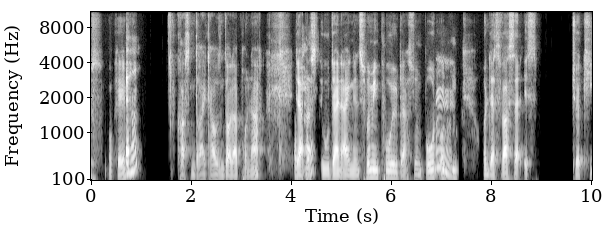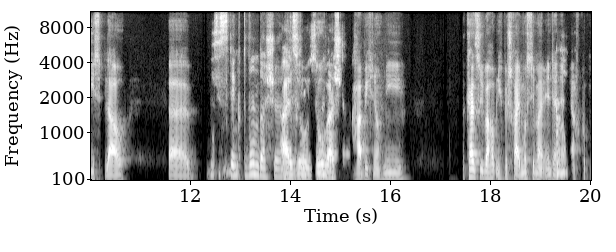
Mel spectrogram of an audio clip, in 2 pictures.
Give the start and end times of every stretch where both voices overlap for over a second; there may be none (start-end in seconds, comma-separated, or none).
13.8-15.1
